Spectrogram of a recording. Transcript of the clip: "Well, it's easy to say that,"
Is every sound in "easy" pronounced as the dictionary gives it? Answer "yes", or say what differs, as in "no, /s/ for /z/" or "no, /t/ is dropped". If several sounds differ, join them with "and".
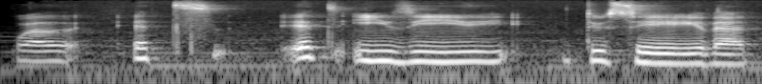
yes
